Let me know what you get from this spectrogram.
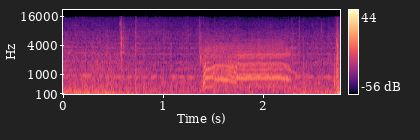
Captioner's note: gun clicks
